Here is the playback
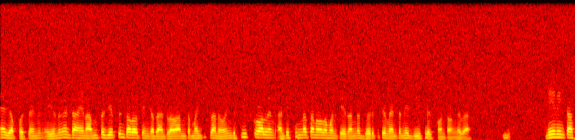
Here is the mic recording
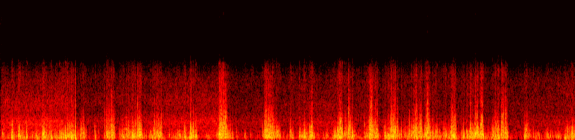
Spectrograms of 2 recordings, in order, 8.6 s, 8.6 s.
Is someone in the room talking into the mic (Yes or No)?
No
